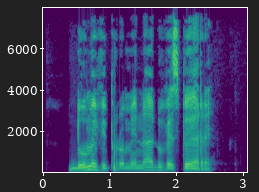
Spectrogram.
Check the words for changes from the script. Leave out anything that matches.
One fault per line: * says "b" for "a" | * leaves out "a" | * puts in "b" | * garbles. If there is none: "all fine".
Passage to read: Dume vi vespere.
* puts in "promenadu"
